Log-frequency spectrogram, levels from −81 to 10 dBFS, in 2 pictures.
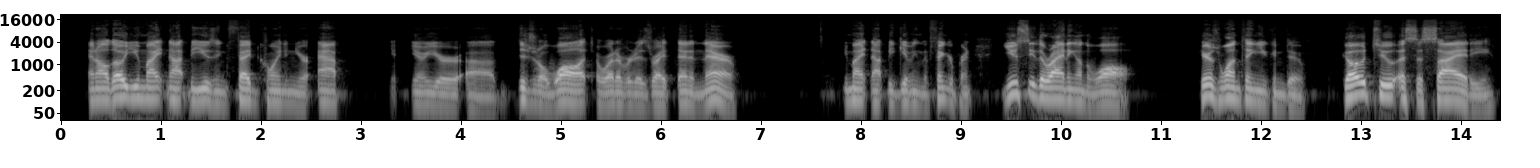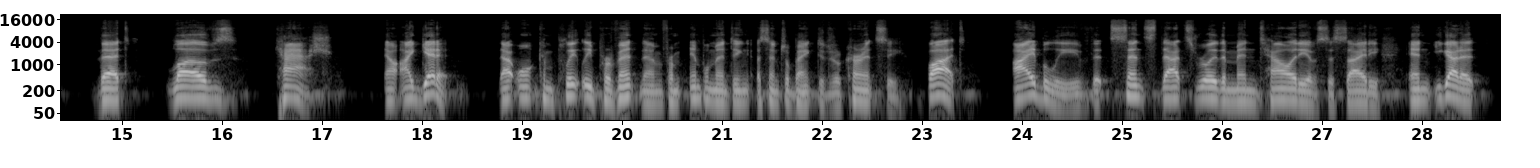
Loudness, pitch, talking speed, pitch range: -24 LUFS, 115 Hz, 170 wpm, 100-150 Hz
